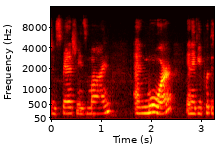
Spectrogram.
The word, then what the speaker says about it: Mhoor: that just yet but it is pronounced more the same way the North African Moors or the names I'm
